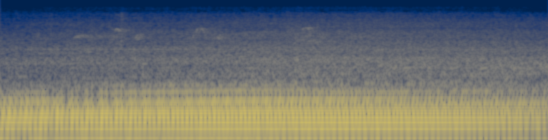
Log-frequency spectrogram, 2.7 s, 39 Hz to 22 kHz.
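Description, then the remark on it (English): A truck engine rumbles steadily as it pulls up to a house at about 7 a.m. in Bremerton, Washington, on a foggy morning after Christmas 1997; a low throaty idle with faint mechanical clatter, holding at a constant loud level with no voices. “He pulled up to the man's house on Jensen Avenue at about 7 a.m. As he got out of his truck,”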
